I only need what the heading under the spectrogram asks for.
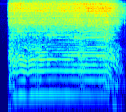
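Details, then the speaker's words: Rotary tool that stopped working, motor tested on a different negative connection: steady low-pitched buzzing hum about two seconds then winding down, sounds half dead versus stronger connection; motor running weak, low speed, poor connection suspected. "You can hear the difference in pitch. That sounds like it's half dead."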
